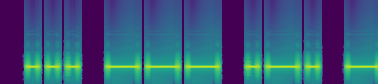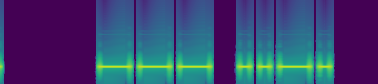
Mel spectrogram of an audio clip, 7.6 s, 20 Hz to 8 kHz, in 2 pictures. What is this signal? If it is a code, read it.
Morse code, heard as a keyed tone, about 12 wpm, 650 Hz. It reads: SORT OF
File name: 01-Chapter-01 12 WPM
